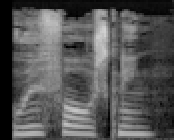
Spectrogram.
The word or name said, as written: udforskning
